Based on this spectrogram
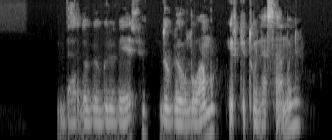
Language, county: Lithuanian, Kaunas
